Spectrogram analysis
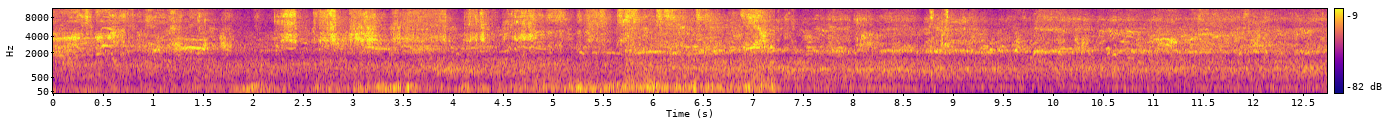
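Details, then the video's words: A black flying fox roost (Pteropus alecto) mid-morning, animals not yet settled: repeated sharp, harsh squawks and chatter at irregular intervals, with rustling and low noise below. "Black flying fox (Pteropus alecto)"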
